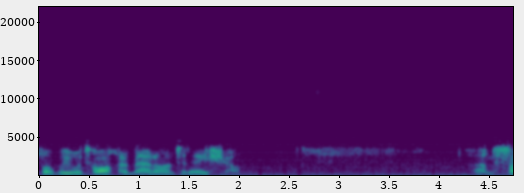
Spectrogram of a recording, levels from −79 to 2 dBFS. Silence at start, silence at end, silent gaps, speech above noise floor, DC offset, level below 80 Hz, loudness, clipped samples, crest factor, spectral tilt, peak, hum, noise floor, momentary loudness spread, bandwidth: 0 s; 0 s; none; 28 dB; under 0.1%; -68 dBFS; -32 LUFS; under 0.1%; 20 dB; -5 dB/octave; -14 dBFS; none; -59 dBFS; 24 LU; 11.5 kHz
